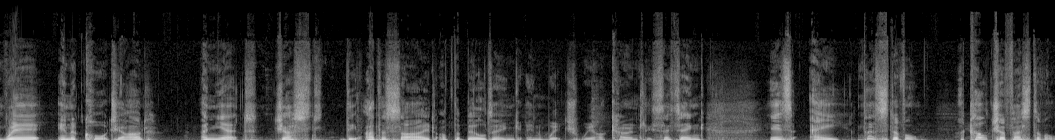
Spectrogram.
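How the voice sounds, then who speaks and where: Speaking in a London accent, a man with a medium pitch and a dark, mellow, somewhat breathy tone moves at a fairly slow pace through very wide pitch swings, the sound dry and close with no echo. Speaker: podcast host. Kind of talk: casual chat. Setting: outdoors in a courtyard.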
